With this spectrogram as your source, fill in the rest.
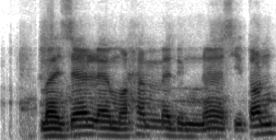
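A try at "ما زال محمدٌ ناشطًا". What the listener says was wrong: nasyiton. Naknya tidak panjang.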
